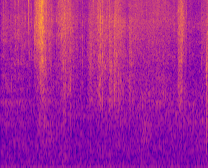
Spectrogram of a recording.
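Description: Faint rustling of grapevine leaves and shoots being handled, with a few soft clicks about half a second in and again near the end.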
